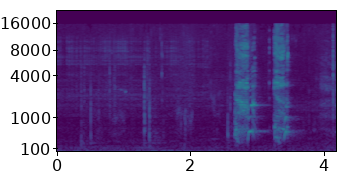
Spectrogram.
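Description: A woman coughing twice in quick succession, short harsh coughs, just after gulping down a glass of strong drink.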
